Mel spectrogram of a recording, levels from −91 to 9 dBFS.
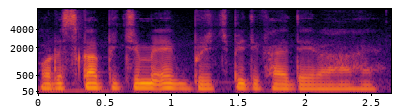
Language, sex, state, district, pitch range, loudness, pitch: Hindi, male, Arunachal Pradesh, Papum Pare, 105-120 Hz, -22 LUFS, 110 Hz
